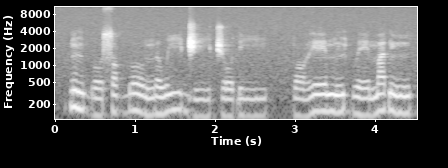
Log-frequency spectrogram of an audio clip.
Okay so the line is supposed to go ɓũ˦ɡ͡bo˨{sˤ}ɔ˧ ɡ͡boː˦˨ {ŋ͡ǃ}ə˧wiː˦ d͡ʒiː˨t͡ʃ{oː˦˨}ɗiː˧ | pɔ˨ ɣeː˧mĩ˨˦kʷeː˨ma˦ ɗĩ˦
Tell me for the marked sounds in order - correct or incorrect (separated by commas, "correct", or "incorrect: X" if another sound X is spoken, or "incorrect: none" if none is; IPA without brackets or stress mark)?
incorrect: s, incorrect: ŋ, incorrect: oː˧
